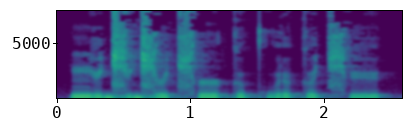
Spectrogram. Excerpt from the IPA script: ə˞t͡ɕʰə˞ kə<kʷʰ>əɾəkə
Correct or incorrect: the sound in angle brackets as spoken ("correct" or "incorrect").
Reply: correct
